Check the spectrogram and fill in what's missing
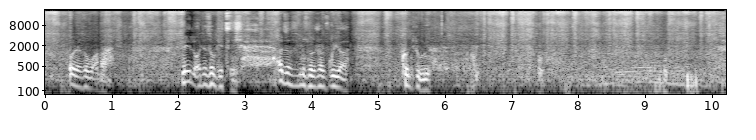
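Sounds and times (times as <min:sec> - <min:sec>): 
speech: 0:00.4 - 0:01.2, 0:02.0 - 0:04.8, 0:05.4 - 0:05.9
train rumbling past in a town outdoors: 0:07.9 - 0:10.1.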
